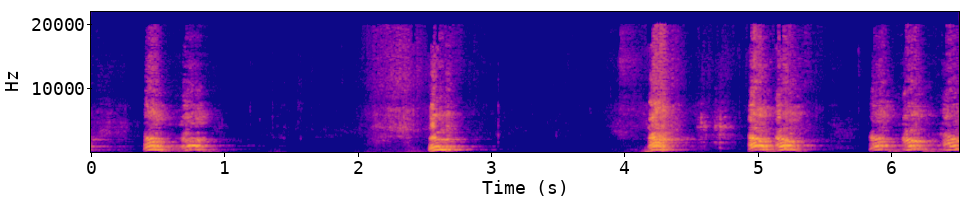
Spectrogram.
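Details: Three-month-old puppy showing alpha dominance, giving sharp, high yapping barks, often in quick doubled pairs, in bursts separated by short silences, about eight barks in all.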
